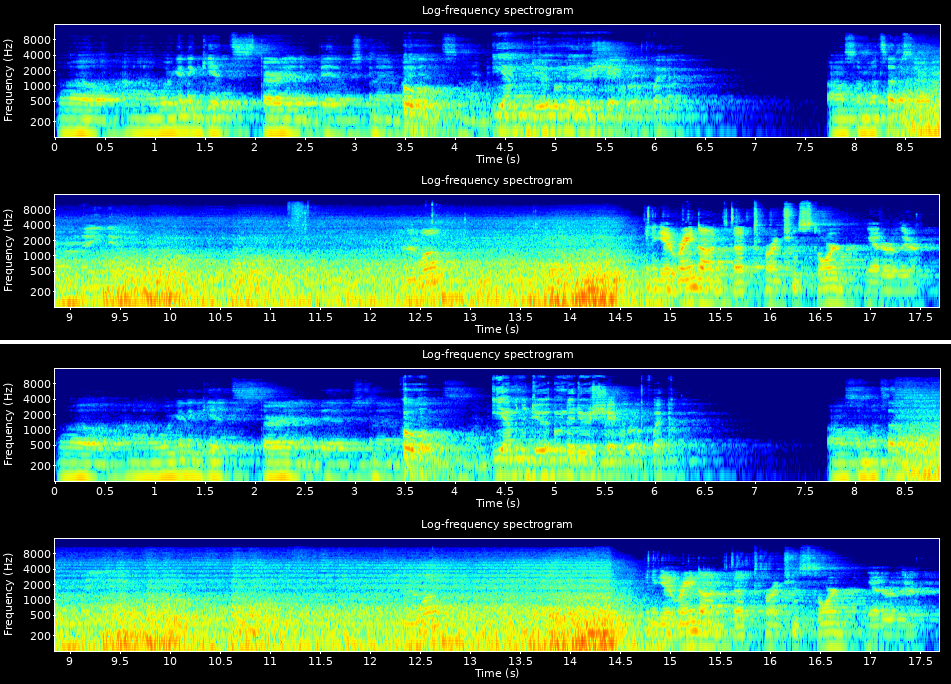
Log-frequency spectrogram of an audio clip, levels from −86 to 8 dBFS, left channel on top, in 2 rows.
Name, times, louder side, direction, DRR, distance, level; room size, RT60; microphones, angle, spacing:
voice 1, 0.0-5.0 7.7-9.8 13.7-14.0, left 1 dB, 40° left, 4 dB, 6.8 m, -29 dB
voice 2, 3.5-3.8 4.4-6.1, right 1 dB, 60° right, 6 dB, 4.9 m, -26 dB
sound 1, 8.4-14.4, right 1 dB, 85° right, 6.0 m, -21 dB
voice 3, 12.3-12.8 13.2-13.5 14.7-17.5, left 3 dB, 60° left, 4 dB, 1.9 m, -24 dB
26.5 x 25.0 x 6.7 m, 1.5 s
head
